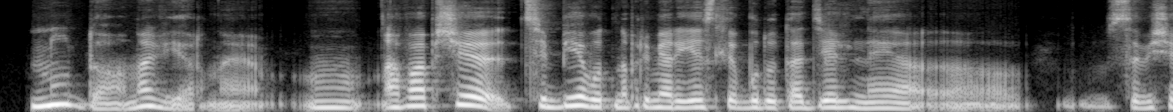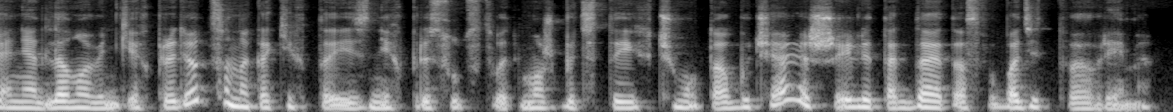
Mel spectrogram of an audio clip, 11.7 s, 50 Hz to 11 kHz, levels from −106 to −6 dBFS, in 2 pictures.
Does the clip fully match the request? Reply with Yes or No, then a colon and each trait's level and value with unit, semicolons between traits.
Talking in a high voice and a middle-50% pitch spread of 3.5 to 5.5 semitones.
Yes: high, 200 Hz; average, 3.8 semitones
